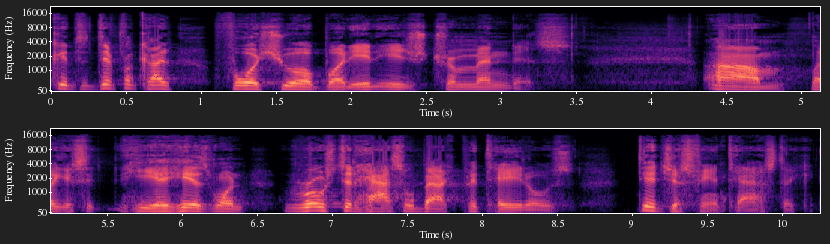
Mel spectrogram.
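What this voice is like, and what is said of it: Boston accent. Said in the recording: “Obviously, with my accent, you know which chapter... Boston, Mass.”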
